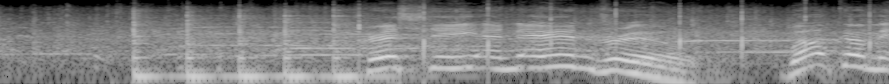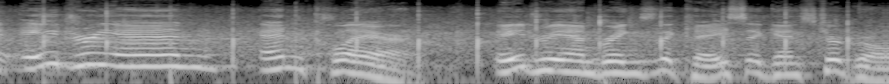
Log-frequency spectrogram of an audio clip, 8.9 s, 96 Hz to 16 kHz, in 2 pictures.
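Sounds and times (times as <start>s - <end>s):
gavel banging: 0.7s - 2.2s
speech: 1.8s - 8.8s.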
